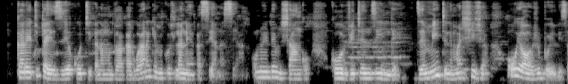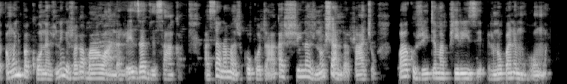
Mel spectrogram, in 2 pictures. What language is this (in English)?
Ndau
